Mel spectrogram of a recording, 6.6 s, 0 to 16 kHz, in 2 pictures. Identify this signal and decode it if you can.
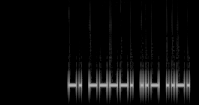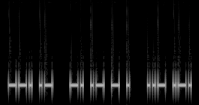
Morse code, heard as a keyed tone, about 29 wpm, 700 Hz. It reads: N9UF GA NATE UR
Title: SOTA QSO Practice 28wpm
